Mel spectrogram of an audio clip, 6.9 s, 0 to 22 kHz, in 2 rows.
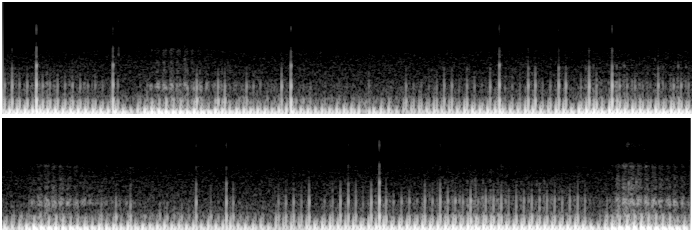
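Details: Domestic female cat purring, recorded on a Tascam DR-40: a dense, low vibrating purr, steady throughout, with slight breath-timed surges and soft ticking noises.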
